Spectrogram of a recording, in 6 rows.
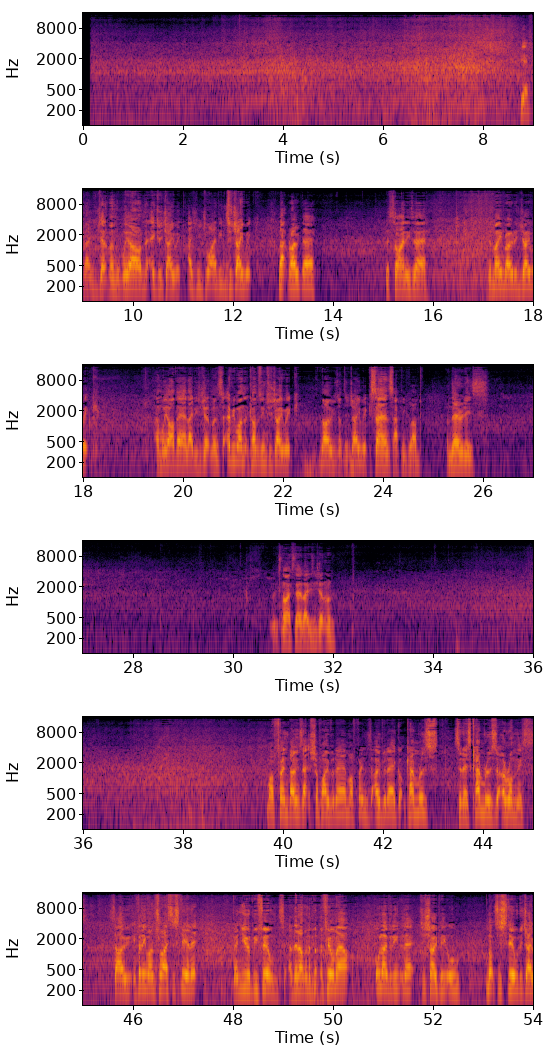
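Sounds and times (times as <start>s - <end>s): cars passing on a road: 0.2s - 54.0s.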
